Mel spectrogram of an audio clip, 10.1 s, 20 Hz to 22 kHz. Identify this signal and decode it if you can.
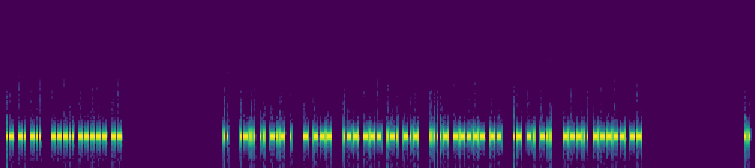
Morse code, heard as a keyed tone, about 49 wpm, 700 Hz. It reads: AND 80M I LIKE TO WORK 40M AND 80M I
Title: Speed-Racing Common QSO Phrases Encore - 40wpm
